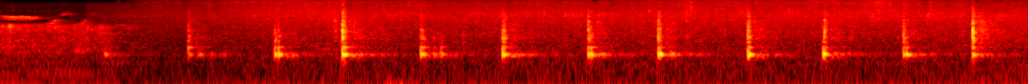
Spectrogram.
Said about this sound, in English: Well, speaking of travel, Willie Weir and Cat Mariner bicycling around Southeast Asia in Cambodia, they came upon a large carved wooden bell around the neck of a water buffalo. The bell clanks as the buffalo grazes.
